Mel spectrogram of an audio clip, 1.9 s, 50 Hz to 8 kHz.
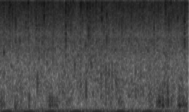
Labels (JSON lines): {"label": "biophony", "recorder": "SoundTrap 300"}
